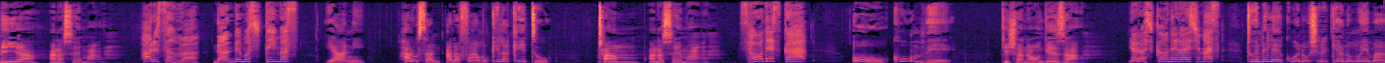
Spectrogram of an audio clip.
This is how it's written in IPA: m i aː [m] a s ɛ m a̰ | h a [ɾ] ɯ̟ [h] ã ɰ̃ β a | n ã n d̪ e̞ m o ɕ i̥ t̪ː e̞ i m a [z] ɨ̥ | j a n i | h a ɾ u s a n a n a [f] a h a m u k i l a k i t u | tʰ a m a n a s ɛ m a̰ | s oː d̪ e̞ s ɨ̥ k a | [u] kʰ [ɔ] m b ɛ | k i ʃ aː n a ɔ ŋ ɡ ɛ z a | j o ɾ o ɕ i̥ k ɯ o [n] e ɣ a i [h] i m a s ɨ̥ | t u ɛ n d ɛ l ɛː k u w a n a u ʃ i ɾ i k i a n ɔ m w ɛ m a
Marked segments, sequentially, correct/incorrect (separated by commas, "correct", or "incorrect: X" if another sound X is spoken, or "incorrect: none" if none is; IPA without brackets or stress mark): incorrect: n, correct, incorrect: s, incorrect: s, correct, incorrect: ɔ, incorrect: u, correct, incorrect: ɕ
